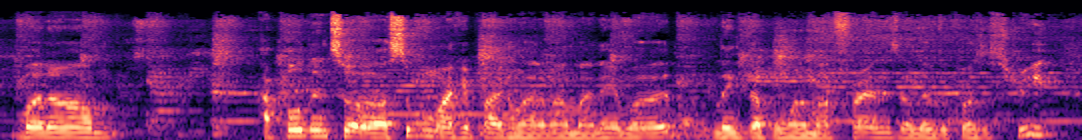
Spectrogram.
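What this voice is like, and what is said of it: Bronx New York accent. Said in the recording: “I'm from the Bronx... Just off of the accent or the twang.”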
